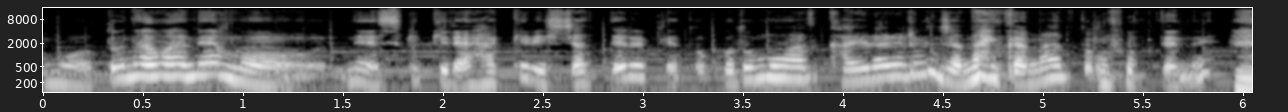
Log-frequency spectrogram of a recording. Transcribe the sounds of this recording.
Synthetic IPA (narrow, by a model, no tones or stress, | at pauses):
moːt̪o̞naβane̞mo̞ːne̞sɨ̥kʲikʲiɾaiɦakʲːiɾʲiɕi̥t͡ɕat̪ːe̞ɾɯ̟ke̞d̪̥o̞ko̞d̪o̞mo̞βakʰaeɾaɾe̞ɾɯ̟̃ɲ̟d͡ʑanaikanat̪o̞ːmo̞t̪ːe̞ne̞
